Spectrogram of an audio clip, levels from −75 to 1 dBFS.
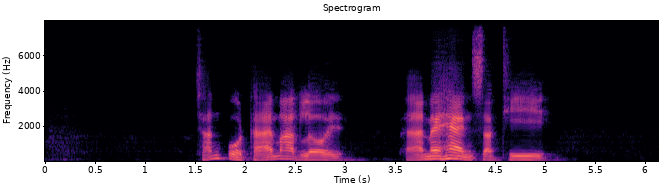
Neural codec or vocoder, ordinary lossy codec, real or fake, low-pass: codec, 16 kHz, 0.7 kbps, FocalCodec; none; fake; none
